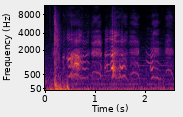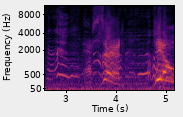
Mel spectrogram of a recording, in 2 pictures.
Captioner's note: person crying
